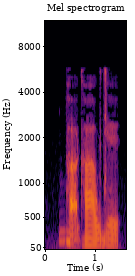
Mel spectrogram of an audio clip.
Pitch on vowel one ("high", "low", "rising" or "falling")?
falling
